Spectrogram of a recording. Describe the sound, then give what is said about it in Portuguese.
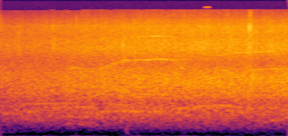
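An audience at a church service applauds God together, a dense, steady wash of many clapping hands that holds level and even swells slightly across the whole stretch, with no talking over it. “Quem pode dar uma salva de palmas ao nosso Deus aí?”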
